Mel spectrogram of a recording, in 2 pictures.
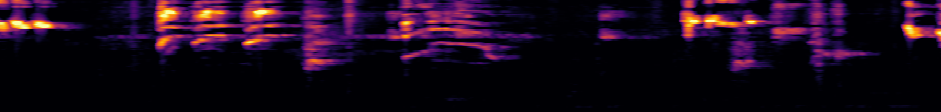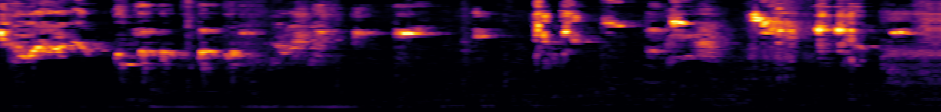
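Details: Caged orange-headed thrush in a bathing cage, singing in 'teler gacor' style while bathing: bursts of high, varied whistles and chattering notes, some rising and falling, separated by short pauses, with faint low background hum.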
